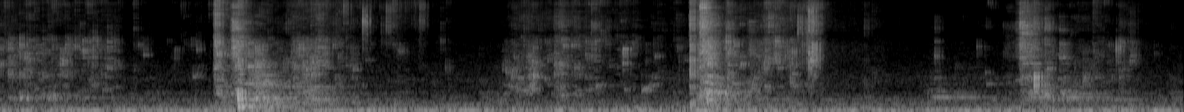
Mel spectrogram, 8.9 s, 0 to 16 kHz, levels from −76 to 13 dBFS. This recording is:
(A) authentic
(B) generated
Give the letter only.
A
